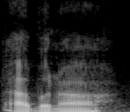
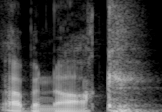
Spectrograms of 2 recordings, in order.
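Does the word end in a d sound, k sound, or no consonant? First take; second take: no consonant; k sound. First: The word ends in a vowel, no consonant. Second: The word ends with a clear k sound. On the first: The speaker calls it right. "the D and the H are basically silent" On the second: The speaker calls it wrong. "in the U S Abanak, ... I don't think that's right"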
